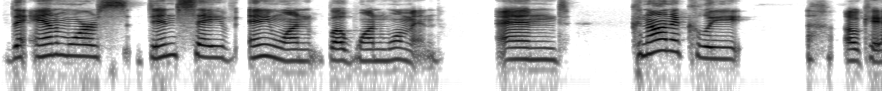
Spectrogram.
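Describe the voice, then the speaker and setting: A woman's voice: fairly high pitch, pushed and bright, smooth, no room sound. A woman hosting a book read-aloud show, giving informal fan commentary that rambles and digresses. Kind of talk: casual, rambling fan commentary between dramatic readings.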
